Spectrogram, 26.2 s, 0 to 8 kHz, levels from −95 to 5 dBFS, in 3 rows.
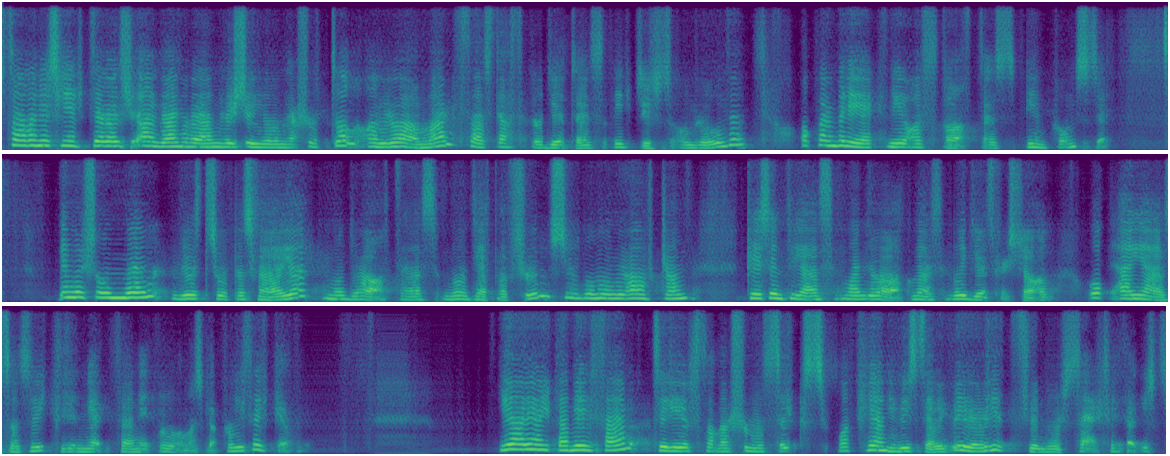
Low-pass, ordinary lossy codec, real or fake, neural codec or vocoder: none; none; fake; codec, 16 kHz, 0.5 kbps, FreqCodec, smaller model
